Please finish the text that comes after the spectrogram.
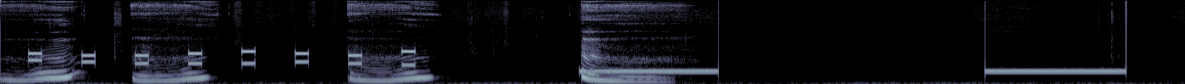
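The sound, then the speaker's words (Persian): A run of short telephone keypad tones beeps out in quick bursts as someone dials a phone number, followed by a longer steady electronic tone that sounds twice with a pause between, clear. “باش که نمبرشو بگیرم.”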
